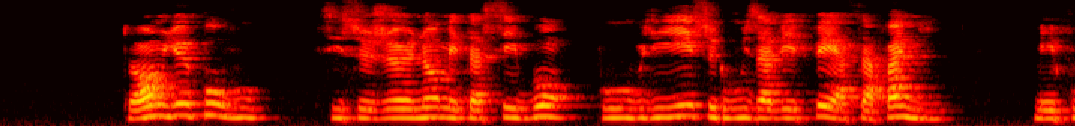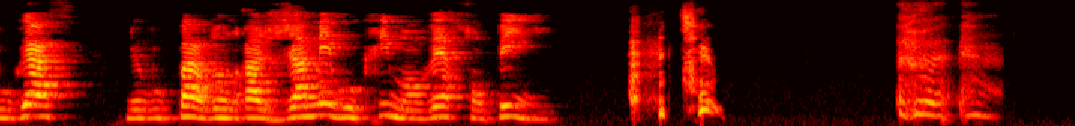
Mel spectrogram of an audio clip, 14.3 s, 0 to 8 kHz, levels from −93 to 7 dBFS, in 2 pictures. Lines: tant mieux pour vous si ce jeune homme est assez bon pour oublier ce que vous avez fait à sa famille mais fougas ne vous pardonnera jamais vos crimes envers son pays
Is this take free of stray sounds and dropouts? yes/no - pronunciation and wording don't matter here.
no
